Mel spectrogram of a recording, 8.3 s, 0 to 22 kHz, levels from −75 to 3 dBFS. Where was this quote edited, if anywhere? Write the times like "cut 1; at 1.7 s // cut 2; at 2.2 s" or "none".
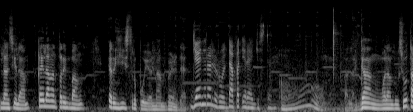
none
